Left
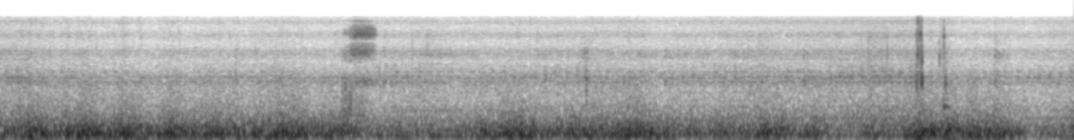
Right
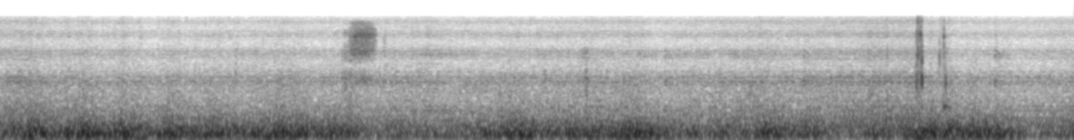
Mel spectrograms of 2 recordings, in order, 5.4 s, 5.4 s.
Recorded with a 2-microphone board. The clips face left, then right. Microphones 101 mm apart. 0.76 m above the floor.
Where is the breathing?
35° left (ahead or behind).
